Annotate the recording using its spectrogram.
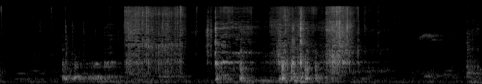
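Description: A metal spatula scrapes across a pan.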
